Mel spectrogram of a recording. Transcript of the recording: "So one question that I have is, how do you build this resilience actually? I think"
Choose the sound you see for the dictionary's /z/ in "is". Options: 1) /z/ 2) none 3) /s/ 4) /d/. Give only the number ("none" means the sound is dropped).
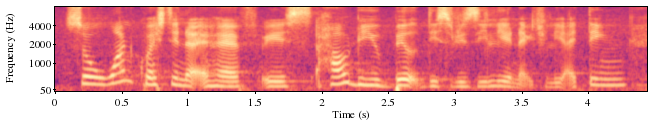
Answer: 3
